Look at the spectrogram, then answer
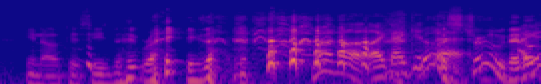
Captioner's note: laughs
